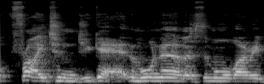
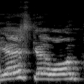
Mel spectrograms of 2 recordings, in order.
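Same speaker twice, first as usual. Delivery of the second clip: breezy go-ahead; 8 semitones higher than usual. Retold or imitated. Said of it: "It's like".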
